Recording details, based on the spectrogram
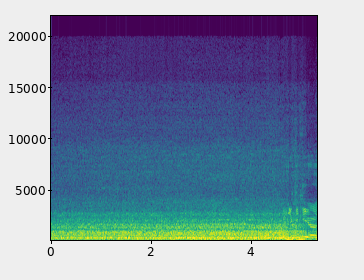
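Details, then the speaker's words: Oil-fired boiler burner about 52–53 seconds into pre-purge, holding at low fire switch before pilot ignition: even fan roar with faint steady tone, no surges or rattles; normal pre-purge. "right now it's got about it's about 50 two 3 seconds into the post into the uh pre Purge"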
